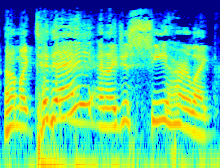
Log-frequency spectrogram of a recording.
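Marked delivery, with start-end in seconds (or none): 0.4-0.9 high, loud disbelieving question; incredulous. Retold or imitated. Husband hears the date on the phone, incredulous. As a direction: imitate being thrown by sudden news. Shocked reply to friend on phone.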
